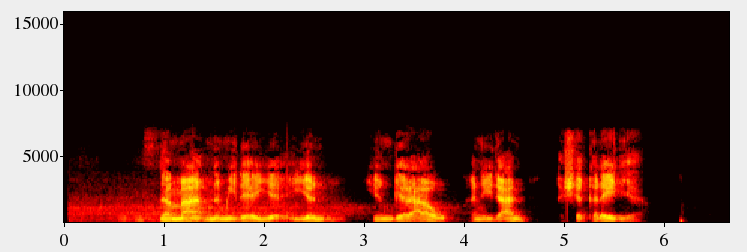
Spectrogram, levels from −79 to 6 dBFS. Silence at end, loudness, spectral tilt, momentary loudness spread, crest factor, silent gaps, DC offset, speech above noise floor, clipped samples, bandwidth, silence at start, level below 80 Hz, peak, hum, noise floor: 0.9 s; -19 LUFS; -4.5 dB/octave; 15 LU; 22 dB; none; under 0.1%; 25 dB; under 0.1%; 7.4 kHz; 0.05 s; -54 dBFS; 0 dBFS; none; -45 dBFS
